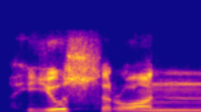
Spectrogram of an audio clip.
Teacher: آگے سین کی سیٹی بجنی ہے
